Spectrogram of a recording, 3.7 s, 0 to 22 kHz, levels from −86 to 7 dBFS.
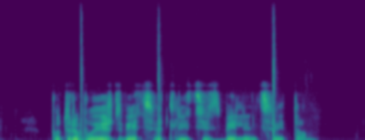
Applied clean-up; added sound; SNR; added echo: none; Wood / Domestic sounds, home sounds; 17 dB; none.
